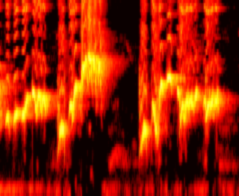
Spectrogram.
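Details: White-rumped shama song for goading other birds to sing: two phrases of mellow rising whistles climbing to a bright high note, separated by a half-second silence.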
